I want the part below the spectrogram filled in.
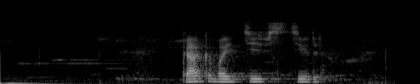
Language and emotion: Russian, neutral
